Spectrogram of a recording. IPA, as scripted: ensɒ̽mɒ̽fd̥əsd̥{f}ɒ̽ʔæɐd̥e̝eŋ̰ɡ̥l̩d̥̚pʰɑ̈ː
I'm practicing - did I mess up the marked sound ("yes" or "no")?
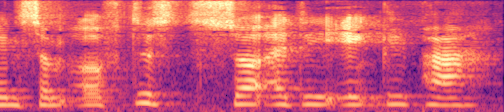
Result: yes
